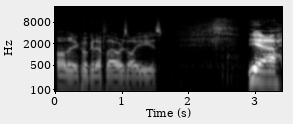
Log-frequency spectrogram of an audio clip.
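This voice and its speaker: A man's voice: medium pitch, normal speed, clear, resonant tone, no echo. A middle-aged man hosting a casual live stream while fighting a cold, rambling with fillers and restarts. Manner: rambling, many fillers and restarts, laughs often. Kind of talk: casual live-stream chat, reading viewer comments.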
